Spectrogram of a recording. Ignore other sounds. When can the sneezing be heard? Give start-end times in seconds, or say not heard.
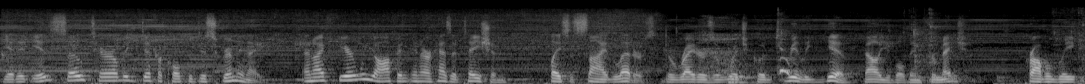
6.7-8.0.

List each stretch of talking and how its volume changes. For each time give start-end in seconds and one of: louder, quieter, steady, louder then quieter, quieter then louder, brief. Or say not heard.
0.0-9.7 steady
10.2-10.8 brief.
